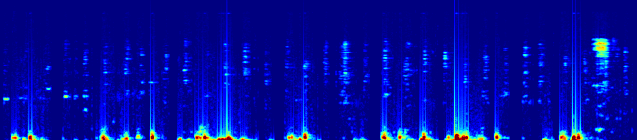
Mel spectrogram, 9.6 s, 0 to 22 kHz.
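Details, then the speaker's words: Normal heart sounds heard with the stethoscope diaphragm at the apex/PMI (fifth intercostal space, midclavicular line, mitral area), where S1 is loudest: soft, regular lub-dub at about 70 per minute with no extra sounds. "So now I'm going to listen to the apex, or the PMI point, and that is where you hear the S1 sound the best."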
